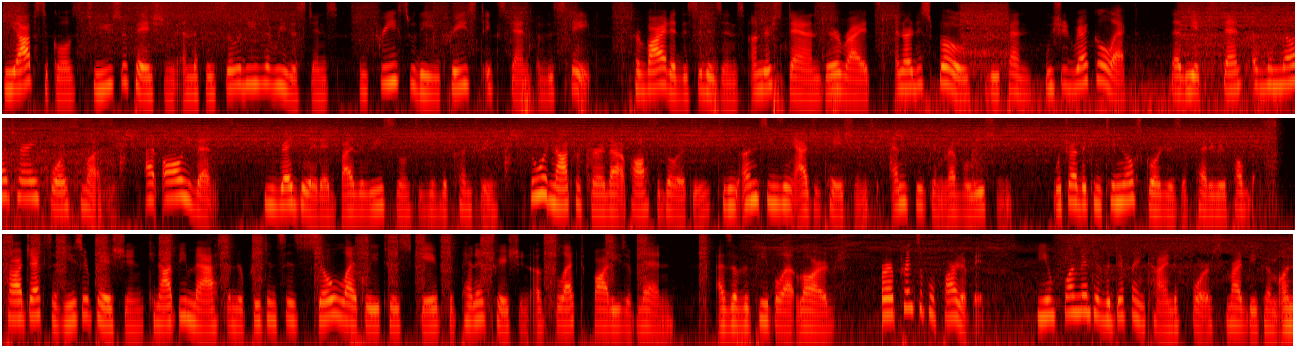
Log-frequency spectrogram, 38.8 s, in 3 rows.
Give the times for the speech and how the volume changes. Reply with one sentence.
You can hear the speech from 0.0 to 38.7 s, at a steady volume.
